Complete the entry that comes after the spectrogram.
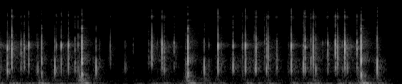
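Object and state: Mechanical keyboard with plastic keycaps.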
